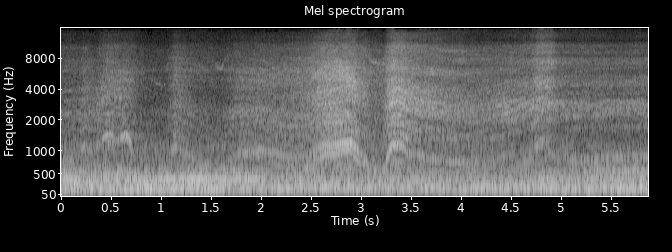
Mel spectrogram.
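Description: Ducted FPV quadcopter with all four prop ducts fitted, in flight: the motors' whine bends up and down in pitch as the throttle changes, with two louder rushes of prop noise about two and a half and three seconds in.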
